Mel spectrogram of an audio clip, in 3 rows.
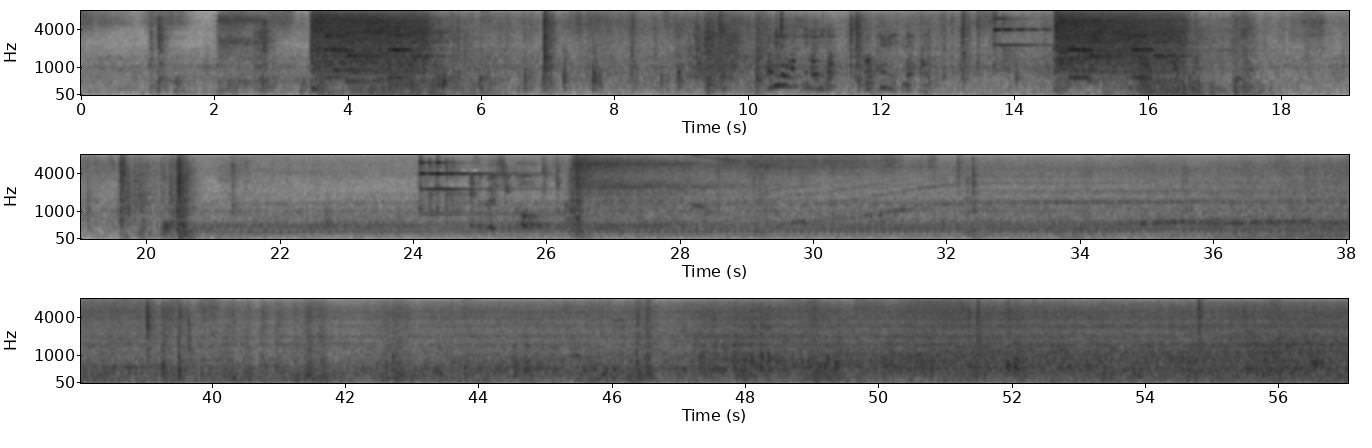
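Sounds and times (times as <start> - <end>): wheels rumbling on rail: 0.0 - 57.0
electric train motor whine: 3.4 - 5.9, 14.6 - 17.0, 26.0 - 37.1.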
